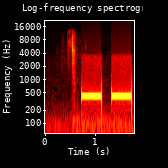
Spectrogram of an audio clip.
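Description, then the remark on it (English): A phone line's ringback tone: two steady, buzzing purrs in quick succession, the classic double-ring pattern, loud and clear after a brief click, with no voices. “The thing is, he's ringing and he knows it's ringing.”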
